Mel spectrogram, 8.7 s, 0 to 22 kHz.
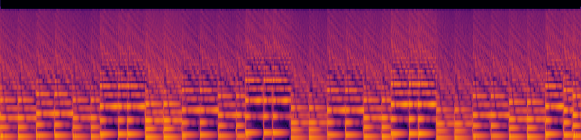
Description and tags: Part of the Beta loopset, a set of complementary synth loops. It is in the key of C minor, following the chord progression Cm Bb Fm G7. It is four bars long at 110bpm. It is normalized.
synth, 110bpm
